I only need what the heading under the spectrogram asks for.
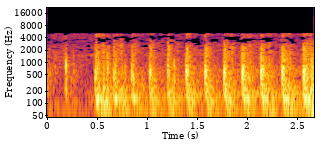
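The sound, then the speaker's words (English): Knuckles rap on a locked door in a quick, steady series of about a dozen firm, fairly loud knocks, with no voices over them. “Blotzen mit der knuckles.”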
